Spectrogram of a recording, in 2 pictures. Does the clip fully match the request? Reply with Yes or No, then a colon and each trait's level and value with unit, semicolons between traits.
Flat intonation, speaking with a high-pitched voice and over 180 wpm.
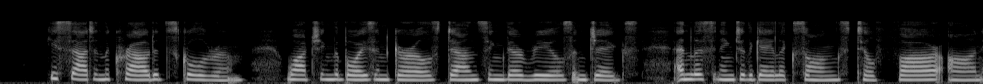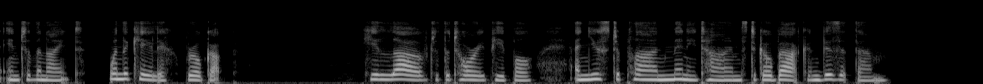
No: narrow, 1.6 semitones; high, 215 Hz; average, 155 wpm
